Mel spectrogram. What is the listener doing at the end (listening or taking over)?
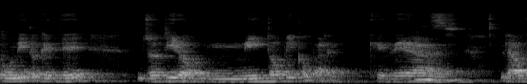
listening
